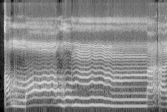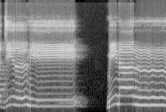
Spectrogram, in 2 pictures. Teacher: مد عارض وقفی کی صورت میں 2 سے 2.5 الف کی مقدار لمبا کر کے آپ پڑھ سکتے ہیں. نہیں کرنا چاہتے, 1 الف کی مقدار لمبا کر کے پڑھنا چاہتے ہیں, وقف کرنا چاہتے ہیں, تب بھی کوئی پرابلم نہیں ہے.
